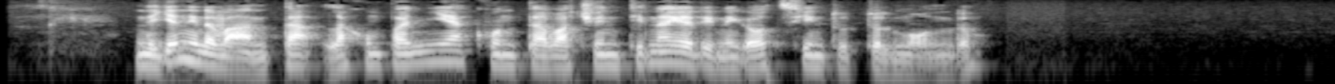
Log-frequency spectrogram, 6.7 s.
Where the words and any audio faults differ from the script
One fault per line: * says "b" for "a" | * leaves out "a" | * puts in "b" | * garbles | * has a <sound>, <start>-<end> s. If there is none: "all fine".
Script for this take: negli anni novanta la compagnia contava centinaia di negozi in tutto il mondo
all fine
